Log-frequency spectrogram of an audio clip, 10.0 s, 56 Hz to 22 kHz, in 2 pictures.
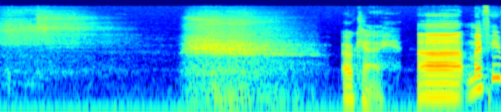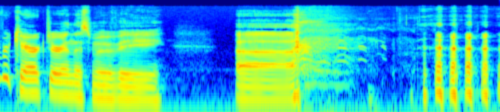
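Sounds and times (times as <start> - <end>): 
person taking a quick deep breath: 0.0 - 3.3
quiet hiss: 0.0 - 10.0
speech: 3.4 - 6.7, 7.4 - 8.2, 9.2 - 10.0.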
